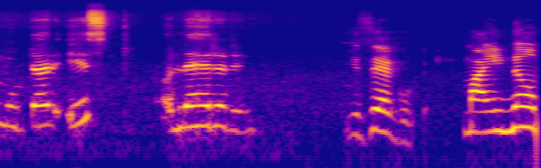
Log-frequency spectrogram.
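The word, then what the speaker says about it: meine: माइनर मुटर. Okay, बाकी सब कुछ करेक्ट था, सिर्फ वो जो ई का प्रोनाउंसिएशन है ना, that is very important in German language. Okay, तो इसलिए माइनर मुटरिस्ट.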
